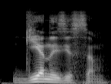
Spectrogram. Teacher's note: после ударного слога три безударных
